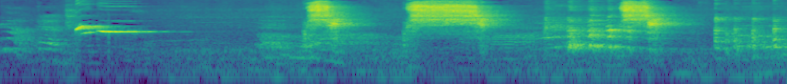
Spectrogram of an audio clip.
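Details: African grey parrot cussing, burping and coughing: a short whistled tone, then several harsh, breathy bursts like coughs and rough voice-like sounds, each lasting about half a second to a second.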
